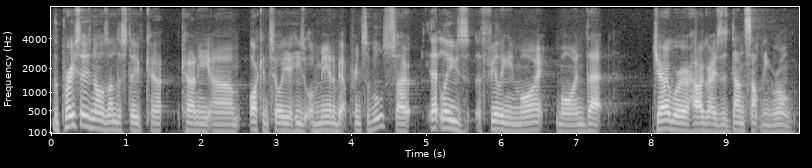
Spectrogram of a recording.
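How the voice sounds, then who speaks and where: A man's voice: medium pitch, a little mellow, long reverb tail. A man in his thirties, a former player, chatting bluntly and in a laid-back way on a studio couch. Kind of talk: casual sports chat.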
